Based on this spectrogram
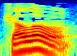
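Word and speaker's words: shalom (שלום): Shalom, S-H-A-L, long O-M, shalom.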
